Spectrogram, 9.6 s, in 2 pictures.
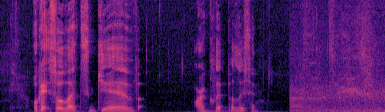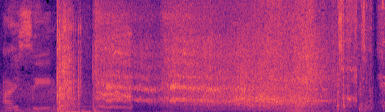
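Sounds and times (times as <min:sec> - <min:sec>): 
speech: 0:00.4 - 0:01.8, 0:02.4 - 0:03.7, 0:05.0 - 0:05.9
car lurching to a stop with bumps: 0:05.4 - 0:09.5
car tires squealing in a skid while braking hard: 0:06.0 - 0:09.4.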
